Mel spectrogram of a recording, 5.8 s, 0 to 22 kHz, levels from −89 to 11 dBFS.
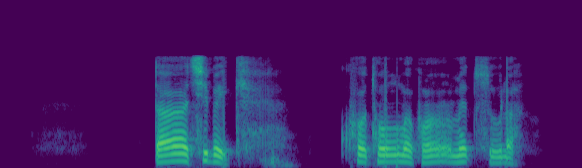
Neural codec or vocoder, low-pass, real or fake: vocoder, 22.05 kHz, 80 mel bands, WaveNeXt; 5.4 kHz; fake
